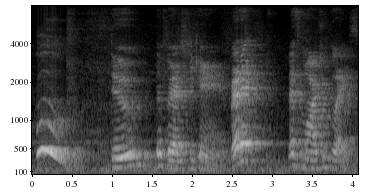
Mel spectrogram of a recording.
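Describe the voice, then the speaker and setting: A man's voice: fairly high pitch, a little slow. A man leading a group exercise class as an aerobics instructor, calling out counts and cues in a rhythmic, motivating drill cadence with short repeated phrases. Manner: rhythmic, drill-style cadence calls with energetic whoops. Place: large echoey indoor room at a senior center. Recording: echoey hall, distant mic, faint noise.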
